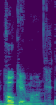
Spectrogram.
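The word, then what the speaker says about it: Pokémon: How do you pronounce Pokemon? – It's actually Pokemon. – It is. I was going to say Pokemon. Because there's a little thing over the E.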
